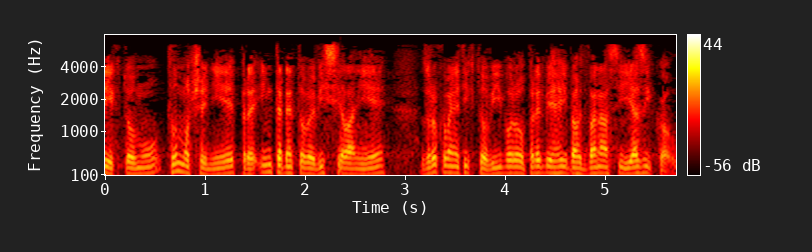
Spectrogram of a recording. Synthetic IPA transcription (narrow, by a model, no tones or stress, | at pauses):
ɪɛkt̪ɔmut̪l̩mɔt͡ʃɛɲɪɛpɾɛʔint̪ɛɾnɛt̪ɔʋɛːʋisɪɛlaɲɪɛ | zɾɔkɔʋaɲɪat̪iːxt̪ɔʋiːbɔɾɔʊpɾɛbɪɛɦaibavd̪ʋanaːsciɣjazikɔ̰ʊ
